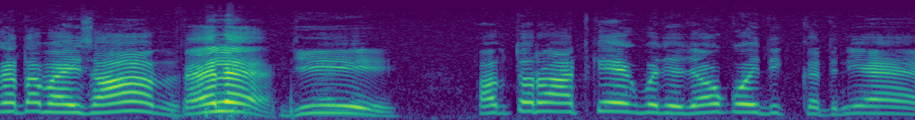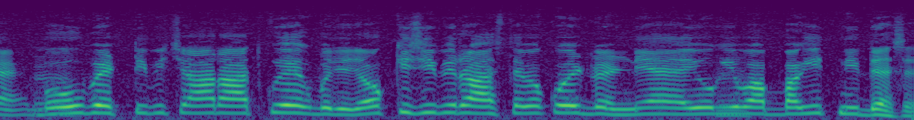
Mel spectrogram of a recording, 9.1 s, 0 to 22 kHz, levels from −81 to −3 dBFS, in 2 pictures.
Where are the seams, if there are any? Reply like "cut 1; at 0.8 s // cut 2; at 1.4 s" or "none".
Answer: none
